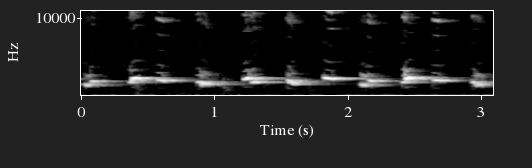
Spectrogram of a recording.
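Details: Yellow-vented bulbul in a morning recording made at 04:30, meant to lure other birds and to tutor them in the 'ropelan' style: bubbly whistled phrases that rise and then drop, repeated about every half second, in a quiet setting.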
